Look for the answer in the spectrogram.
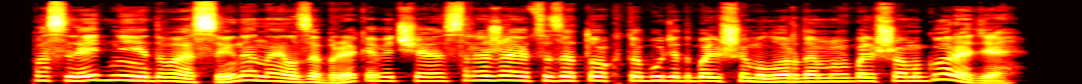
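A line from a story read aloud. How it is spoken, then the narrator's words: Laughing. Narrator (Russian): Он рассмеялся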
